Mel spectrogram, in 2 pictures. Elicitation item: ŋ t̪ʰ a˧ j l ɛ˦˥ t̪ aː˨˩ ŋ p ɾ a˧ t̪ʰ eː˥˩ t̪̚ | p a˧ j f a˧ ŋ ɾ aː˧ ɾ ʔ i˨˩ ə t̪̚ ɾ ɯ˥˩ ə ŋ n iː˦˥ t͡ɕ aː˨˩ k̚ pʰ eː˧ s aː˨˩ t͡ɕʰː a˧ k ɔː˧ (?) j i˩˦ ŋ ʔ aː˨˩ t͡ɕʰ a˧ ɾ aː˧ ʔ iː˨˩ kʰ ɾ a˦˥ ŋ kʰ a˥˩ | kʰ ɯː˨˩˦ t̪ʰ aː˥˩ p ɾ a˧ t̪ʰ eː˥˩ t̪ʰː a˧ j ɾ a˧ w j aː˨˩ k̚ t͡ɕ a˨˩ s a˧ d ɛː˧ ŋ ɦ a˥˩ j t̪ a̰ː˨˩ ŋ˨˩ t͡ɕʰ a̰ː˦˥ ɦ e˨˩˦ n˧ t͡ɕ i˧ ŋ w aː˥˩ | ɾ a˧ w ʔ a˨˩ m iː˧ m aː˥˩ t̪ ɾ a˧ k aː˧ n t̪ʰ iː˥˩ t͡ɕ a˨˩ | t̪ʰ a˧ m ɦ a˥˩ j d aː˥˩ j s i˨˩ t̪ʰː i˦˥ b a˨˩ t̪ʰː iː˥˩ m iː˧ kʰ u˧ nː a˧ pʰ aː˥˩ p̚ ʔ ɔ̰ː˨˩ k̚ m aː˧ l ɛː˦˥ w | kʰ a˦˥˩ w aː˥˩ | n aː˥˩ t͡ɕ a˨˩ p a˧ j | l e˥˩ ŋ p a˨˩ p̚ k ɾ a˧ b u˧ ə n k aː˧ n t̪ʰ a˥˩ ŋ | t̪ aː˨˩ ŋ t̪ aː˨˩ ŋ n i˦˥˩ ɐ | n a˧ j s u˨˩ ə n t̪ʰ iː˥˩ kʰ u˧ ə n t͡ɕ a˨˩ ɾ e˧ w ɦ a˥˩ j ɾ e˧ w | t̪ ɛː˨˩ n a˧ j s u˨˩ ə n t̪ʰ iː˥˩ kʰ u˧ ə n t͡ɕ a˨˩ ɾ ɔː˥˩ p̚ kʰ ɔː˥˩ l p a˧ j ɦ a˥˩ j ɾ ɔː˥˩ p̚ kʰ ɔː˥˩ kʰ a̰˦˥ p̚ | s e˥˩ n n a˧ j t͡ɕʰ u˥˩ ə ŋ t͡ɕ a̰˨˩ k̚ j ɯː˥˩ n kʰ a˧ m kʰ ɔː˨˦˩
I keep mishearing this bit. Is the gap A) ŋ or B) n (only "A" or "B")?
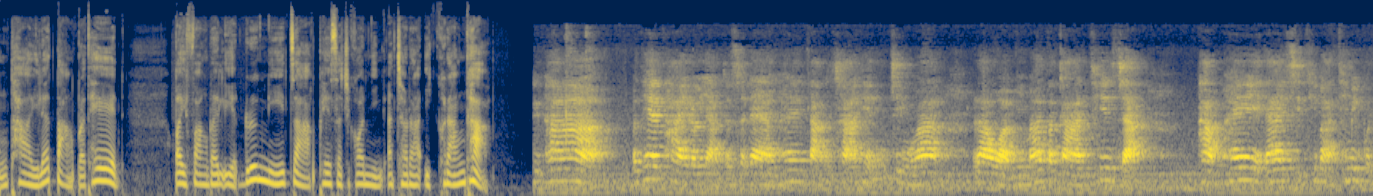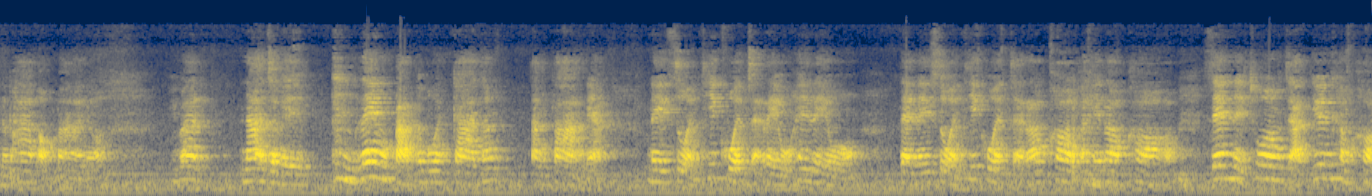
B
